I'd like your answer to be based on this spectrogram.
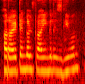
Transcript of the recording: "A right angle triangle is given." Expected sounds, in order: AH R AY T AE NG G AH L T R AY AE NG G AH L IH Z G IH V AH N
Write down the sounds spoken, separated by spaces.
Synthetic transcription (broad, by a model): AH R AY T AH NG G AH L T R AY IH NG G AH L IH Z G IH V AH N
